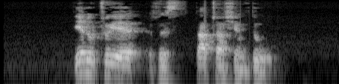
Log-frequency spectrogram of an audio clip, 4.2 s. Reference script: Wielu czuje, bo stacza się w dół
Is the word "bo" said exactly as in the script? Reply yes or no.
no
